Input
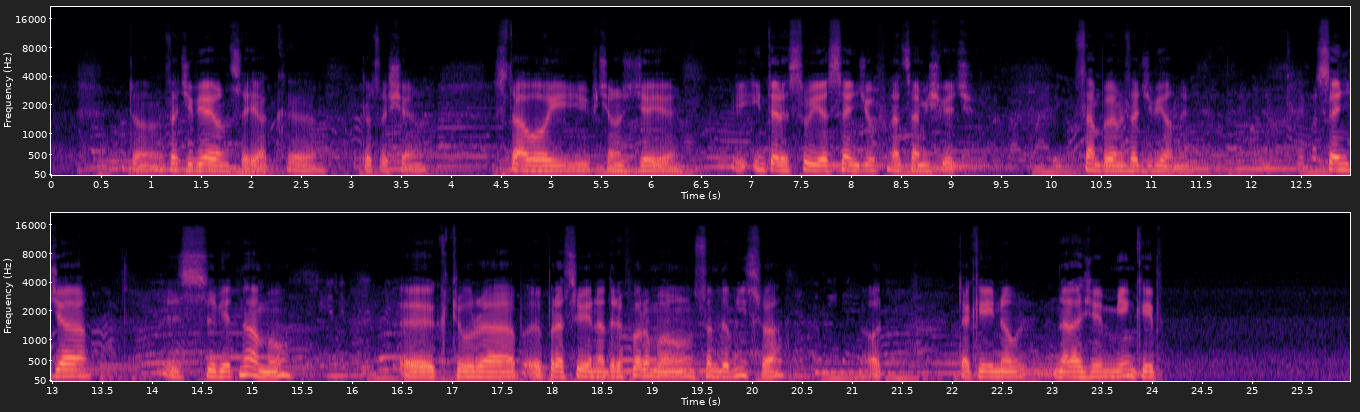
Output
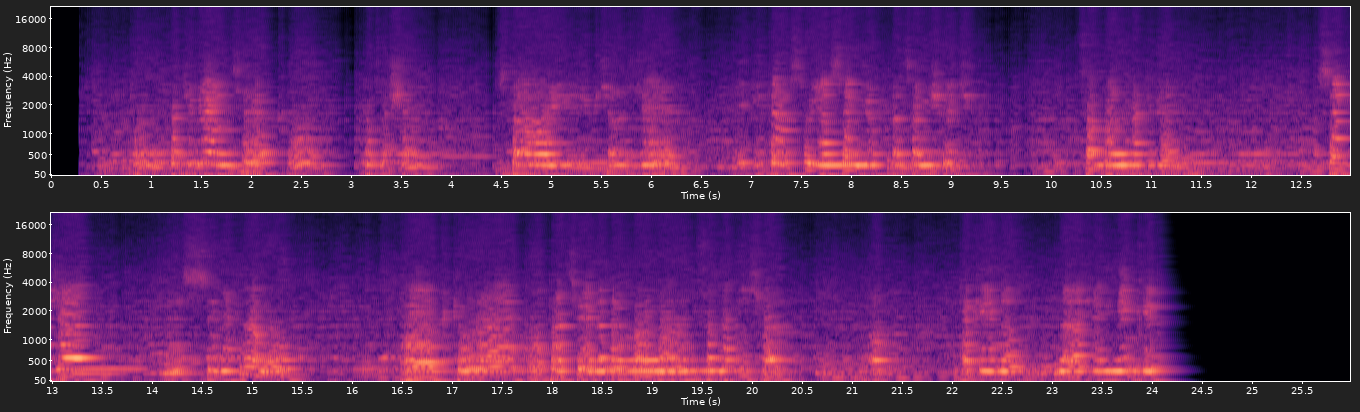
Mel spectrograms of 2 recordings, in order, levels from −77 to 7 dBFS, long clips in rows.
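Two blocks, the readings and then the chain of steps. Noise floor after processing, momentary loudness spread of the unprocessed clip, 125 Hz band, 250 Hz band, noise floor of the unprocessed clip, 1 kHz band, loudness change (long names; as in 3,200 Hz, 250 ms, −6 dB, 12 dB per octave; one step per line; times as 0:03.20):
below −85 dBFS, 15 LU, −8.5 dB, +3.0 dB, −46 dBFS, +7.0 dB, +1.5 dB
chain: lower of the sound and its delayed copy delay 3.6 ms
high-shelf EQ 5,500 Hz −5 dB
bit-depth reduction 6 bits, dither none
on a send: flutter between parallel walls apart 3.3 metres, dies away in 0.56 s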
